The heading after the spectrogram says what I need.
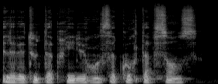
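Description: A man narrating a novel as an audiobook in a measured, even storytelling manner. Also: low voice, slightly rough. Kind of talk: scripted narration.

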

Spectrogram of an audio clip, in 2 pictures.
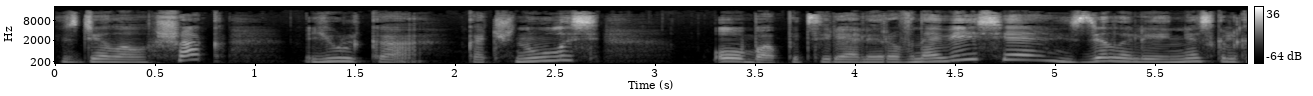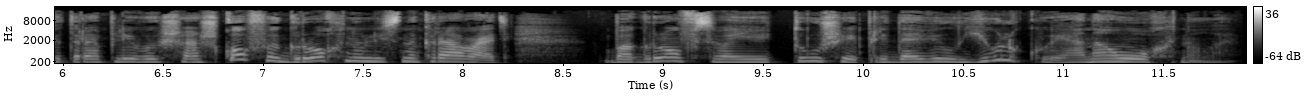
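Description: A woman's voice: medium pitch, normal speed, mellow, no echo, studio quality. A woman reading first-person audiobook narration in a wry, ironic manner.

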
